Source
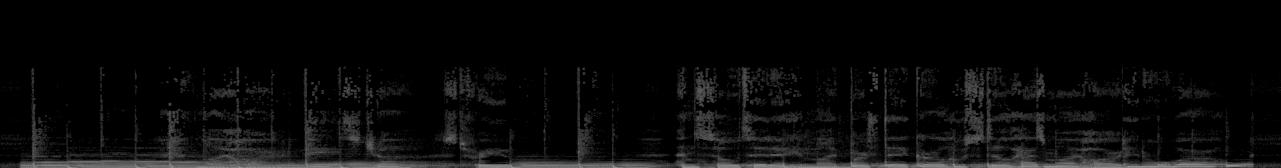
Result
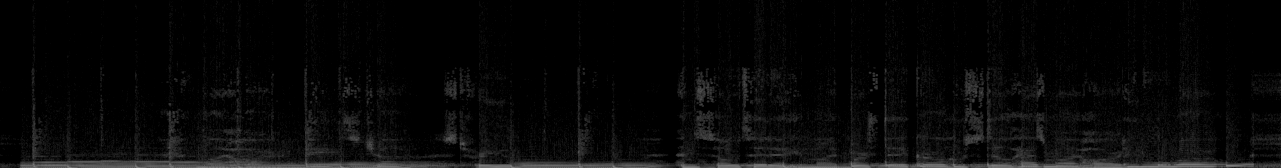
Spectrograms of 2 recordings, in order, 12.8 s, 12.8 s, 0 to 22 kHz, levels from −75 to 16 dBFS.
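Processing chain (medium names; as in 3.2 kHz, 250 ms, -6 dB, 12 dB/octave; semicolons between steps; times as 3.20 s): reverse; upward compressor, threshold -32 dBFS; reverse; short-mantissa float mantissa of 2-bit; trim -6.5 dB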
